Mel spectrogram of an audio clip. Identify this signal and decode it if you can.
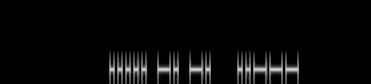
Morse code, heard as a keyed tone, about 30 wpm, 700 Hz. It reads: 5NN 2
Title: CQ WW DX Contest Exchange Encore - 30wpm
